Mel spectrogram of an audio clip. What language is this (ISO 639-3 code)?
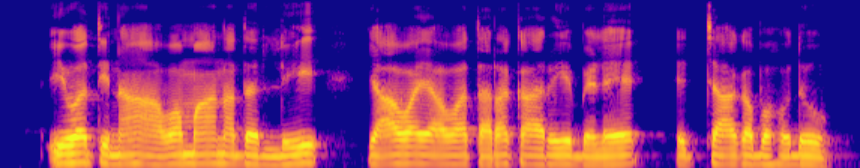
kan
